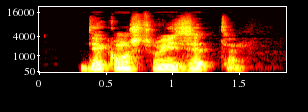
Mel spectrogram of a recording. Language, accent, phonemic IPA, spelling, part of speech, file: French, Canada, /de.kɔ̃s.tʁɥi.zit/, déconstruisîtes, verb, LL-Q150 (fra)-déconstruisîtes.wav
- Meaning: second-person plural past historic of déconstruire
